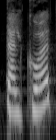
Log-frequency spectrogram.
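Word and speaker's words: Tal-Coat: Talcoat, je, présente, je prononce bien Parfaitement.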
